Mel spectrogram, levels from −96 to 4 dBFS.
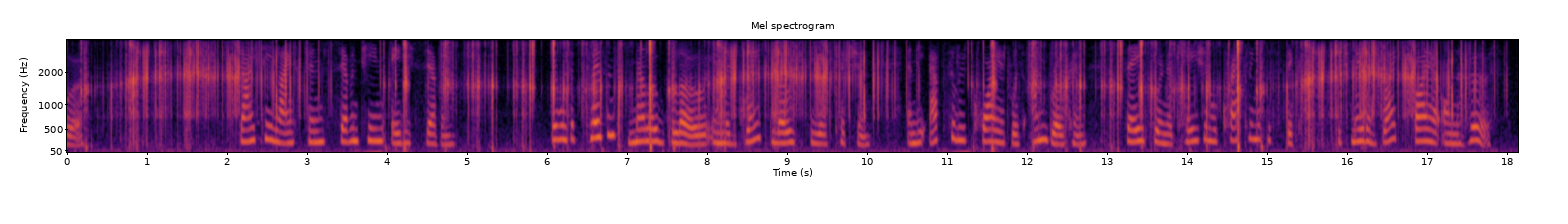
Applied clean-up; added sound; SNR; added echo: none; Crushing; -1 dB; none.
